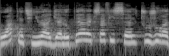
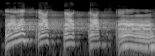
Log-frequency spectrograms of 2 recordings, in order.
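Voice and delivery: mock sneer laugh; 3 semitones lower than usual. A narrator's reading. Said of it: "ricana le monstre au loin".

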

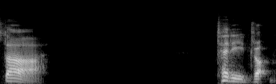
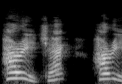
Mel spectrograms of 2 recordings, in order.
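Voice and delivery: much higher, louder urgent call; 12 semitones higher, 5 dB louder than usual. Acted. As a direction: Annie urges Jack to hurry. Annie urging from the ledge.

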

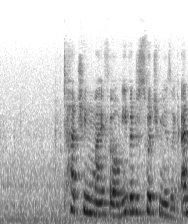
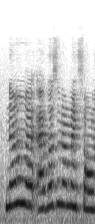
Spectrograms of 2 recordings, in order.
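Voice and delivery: protesting; 7 semitones higher than usual. Retold or imitated. Arguing with the cop.

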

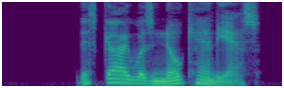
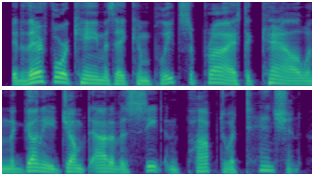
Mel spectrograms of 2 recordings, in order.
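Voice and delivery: ordinary delivery

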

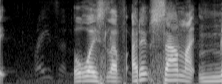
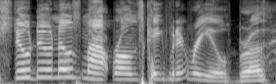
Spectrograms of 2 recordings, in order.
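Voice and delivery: imitation of a chummy superfan, pitched up; wholesome fan; 4 semitones higher than usual. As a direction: greet your idol as an eager fan. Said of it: "They are wholesome".

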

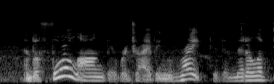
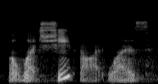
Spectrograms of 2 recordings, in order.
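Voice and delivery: ordinary delivery

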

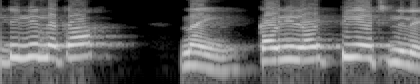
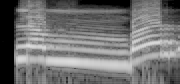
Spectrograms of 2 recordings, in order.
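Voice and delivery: Plumber stretched slowly, each sound drawn out; slow drawn-out demo; much slower than usual. Shown as a demonstration. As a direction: say plumber slowly for the class to copy. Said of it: "teacher repeats the word slowly". (Plumber हळू, ओढून उच्चार)

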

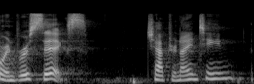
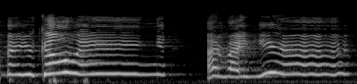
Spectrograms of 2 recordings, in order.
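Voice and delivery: high, drawn-out sobbing plea; whiny abandoned bride; slower than usual. Retold or imitated. Bride calling after her running groom, high slow mock-crying wail. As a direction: wail it like a left-behind bride, slowly. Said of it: "You're like".

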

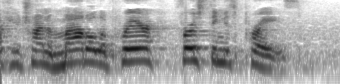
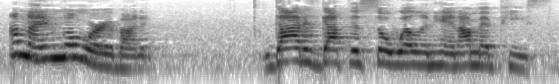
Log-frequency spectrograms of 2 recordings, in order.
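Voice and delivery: serene calm; 5 semitones lower, faster than usual. Retold or imitated. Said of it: "lay there and say".

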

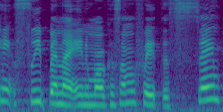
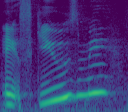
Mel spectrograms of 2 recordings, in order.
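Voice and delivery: slow, high, rising "excuse me"; affronted disbelief; 9 semitones higher, much slower than usual. Acted. Mother pulling up her son for backtalk, affronted. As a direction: draw it out, pitch climbing in indignation.

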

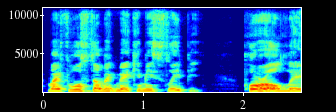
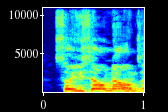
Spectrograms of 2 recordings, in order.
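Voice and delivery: feigned interest; 6 semitones higher, 5 dB louder than usual. A narrator's reading. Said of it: "trying to sound interested".

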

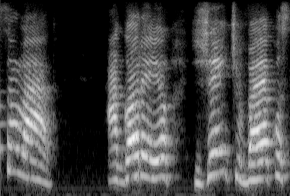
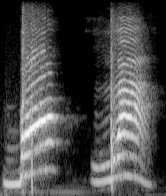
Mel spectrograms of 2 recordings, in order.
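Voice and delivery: syllables clapped; 5 dB louder than usual. Shown as a demonstration. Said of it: "Quantas sílabas tem essa palavra bola?".

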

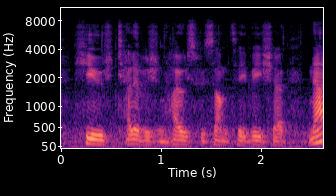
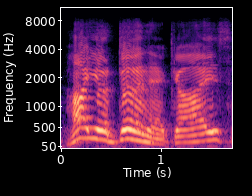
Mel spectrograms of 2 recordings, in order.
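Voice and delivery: hammed-up Southern American, higher, louder and drawn out; bad Southern American accent; 8 semitones higher, 8 dB louder, much slower than usual. Shown as a demonstration. Host failing a requested accent on air, hammed-up Southern American accent. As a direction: attempt a Southern American accent loudly and badly. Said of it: "can [name] do a good Southern American accent?".

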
